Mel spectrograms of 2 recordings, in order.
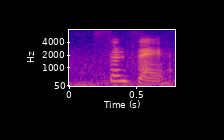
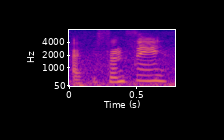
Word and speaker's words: Scentsy: a few samples from sensei scentsy since i have i had people like rip me a new one for pronouncing that wrong one time i enjoy sensei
